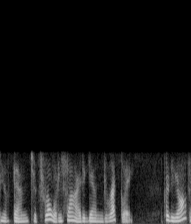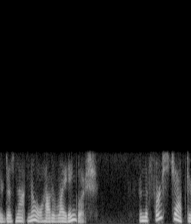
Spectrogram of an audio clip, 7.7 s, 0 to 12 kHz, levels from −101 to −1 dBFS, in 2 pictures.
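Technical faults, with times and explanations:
Throughout: tandem speech coding; two AMR-style coders in series compound losses, leaving rough, muffled, warbly speech; spectrograms show smeared harmonics and nothing above 3.8 kHz.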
